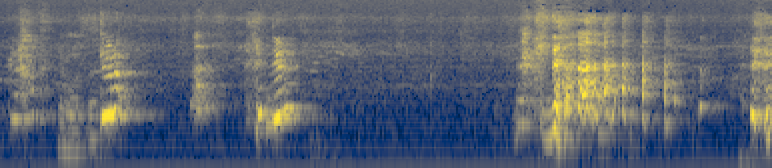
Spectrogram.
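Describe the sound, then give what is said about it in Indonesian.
A dog barks and yips in a few short bursts with pauses between them. People talk and laugh around the barking. “Anjing Sorry guys Anjingnya mabuk Anjing”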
